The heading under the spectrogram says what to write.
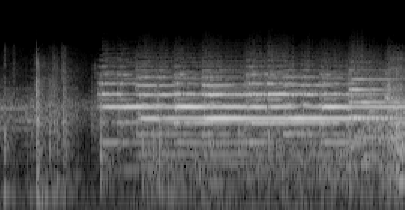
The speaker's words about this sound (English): She must have borrowed those door chimes from Carmen Miranda.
